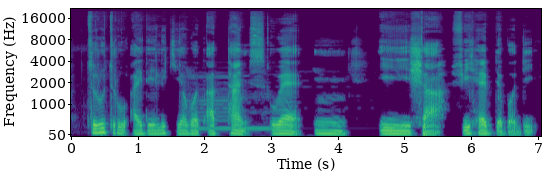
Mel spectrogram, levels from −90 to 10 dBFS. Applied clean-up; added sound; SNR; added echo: classical method Wiener filter.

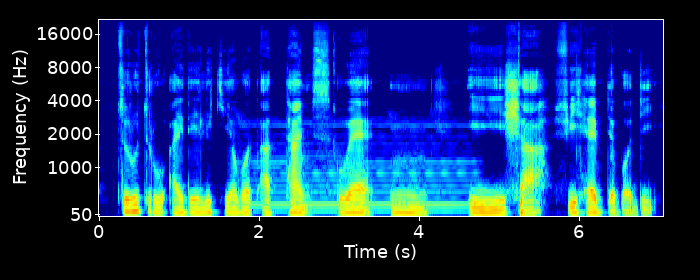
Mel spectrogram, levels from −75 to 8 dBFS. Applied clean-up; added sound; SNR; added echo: none; Bowed string instrument; 16 dB; none.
